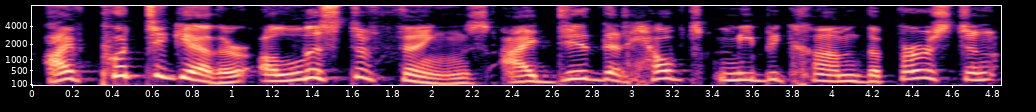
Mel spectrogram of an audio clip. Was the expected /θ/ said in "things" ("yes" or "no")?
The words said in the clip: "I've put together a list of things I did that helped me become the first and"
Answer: yes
